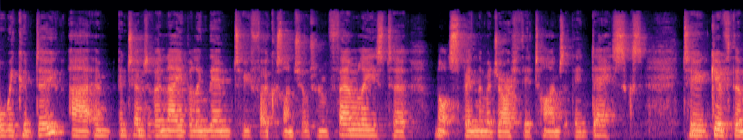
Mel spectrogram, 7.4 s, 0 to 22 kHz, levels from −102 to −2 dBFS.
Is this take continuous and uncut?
yes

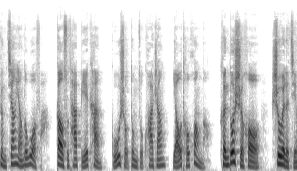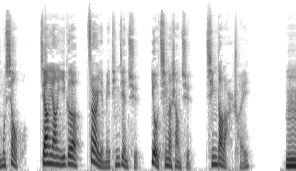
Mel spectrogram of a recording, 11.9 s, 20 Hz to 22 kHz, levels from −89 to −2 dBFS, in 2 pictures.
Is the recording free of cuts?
no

